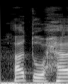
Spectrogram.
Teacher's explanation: نون پر غنہ ادا کر کے پھر یا کے ساتھ ملا دیں گے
